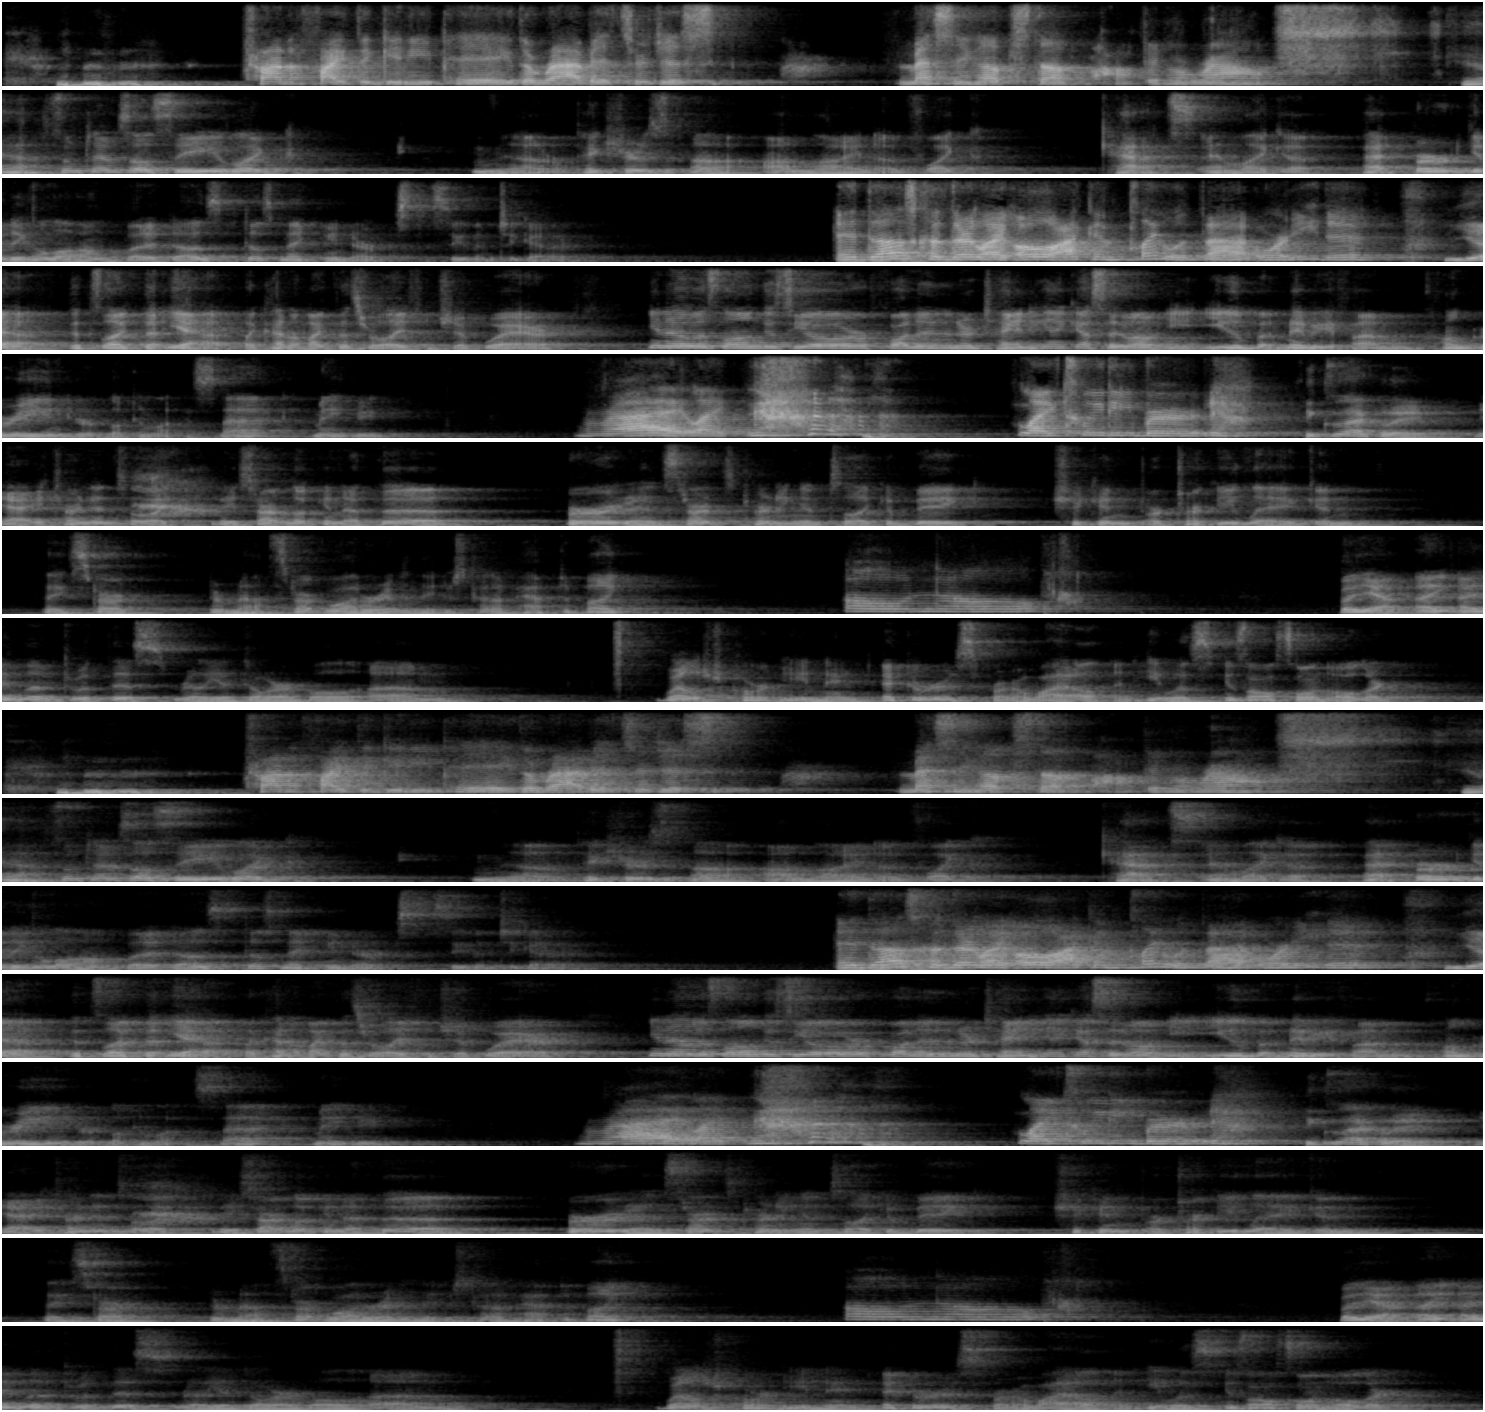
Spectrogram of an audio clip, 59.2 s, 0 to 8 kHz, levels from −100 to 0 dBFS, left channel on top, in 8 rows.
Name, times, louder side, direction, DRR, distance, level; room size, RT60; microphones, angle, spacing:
voice 1, 0.3-0.8 7.2-8.8 9.8-12.2 12.9-14.0 14.2-17.7 19.0-19.4 21.8-25.0 25.4-31.5 33.9-34.0 36.1-39.3 39.8-41.9 42.3-43.8 44.6-45.1 45.5-47.5 49.6-49.7 51.1-54.1 55.1-58.8, left 3 dB, 35° left, 6 dB, 0.4 m, -39 dB
voice 2, 1.2-3.6 3.9-4.1 4.5-7.0 19.0-21.6 32.5-34.1 34.7-35.9 37.7-38.1 48.6-49.8, left 6 dB, 75° left, 11 dB, 0.6 m, -31 dB
8.3 x 5.1 x 6.4 m, 1.4 s
head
